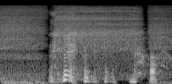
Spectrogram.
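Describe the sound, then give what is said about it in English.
A person imitates the breathy, hissing breathing sounds of parakeets: a series of airy, rasping pulses with a rough rhythmic texture, moderately loud and without words. “Also, so like their breathing sounds too. Like they're always going like”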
